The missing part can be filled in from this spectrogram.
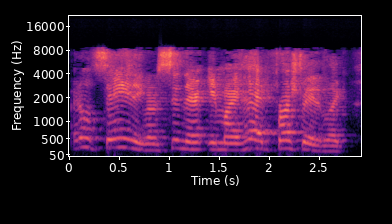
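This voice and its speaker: A pro fighter in his thirties chats casually in an interview, his voice high and quick in an echoey room on a rough recording. He rambles, full of likes and uhs.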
